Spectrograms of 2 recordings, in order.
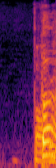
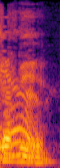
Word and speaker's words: B.O.: Like rain is the weather, and it smells like body odour. Body odour. No, it's B.O. It's B.O. That's It's pronounced B.O. B.O.W. Well, yeah, but you've got to play. It's not pronounced bow, and it's not spout bow.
